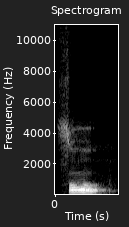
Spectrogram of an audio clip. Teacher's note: sod, tebal, sangat tebal, memiliki sifat itbaq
